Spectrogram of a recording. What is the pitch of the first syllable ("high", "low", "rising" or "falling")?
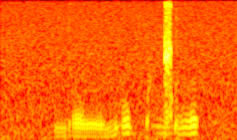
low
